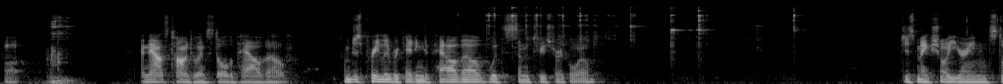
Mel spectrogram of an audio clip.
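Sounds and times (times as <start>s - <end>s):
metal pieces clinking: 4.6s - 8.3s.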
